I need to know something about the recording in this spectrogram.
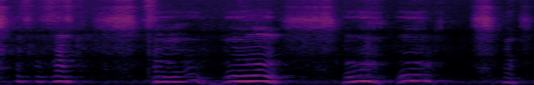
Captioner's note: muffled grunting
